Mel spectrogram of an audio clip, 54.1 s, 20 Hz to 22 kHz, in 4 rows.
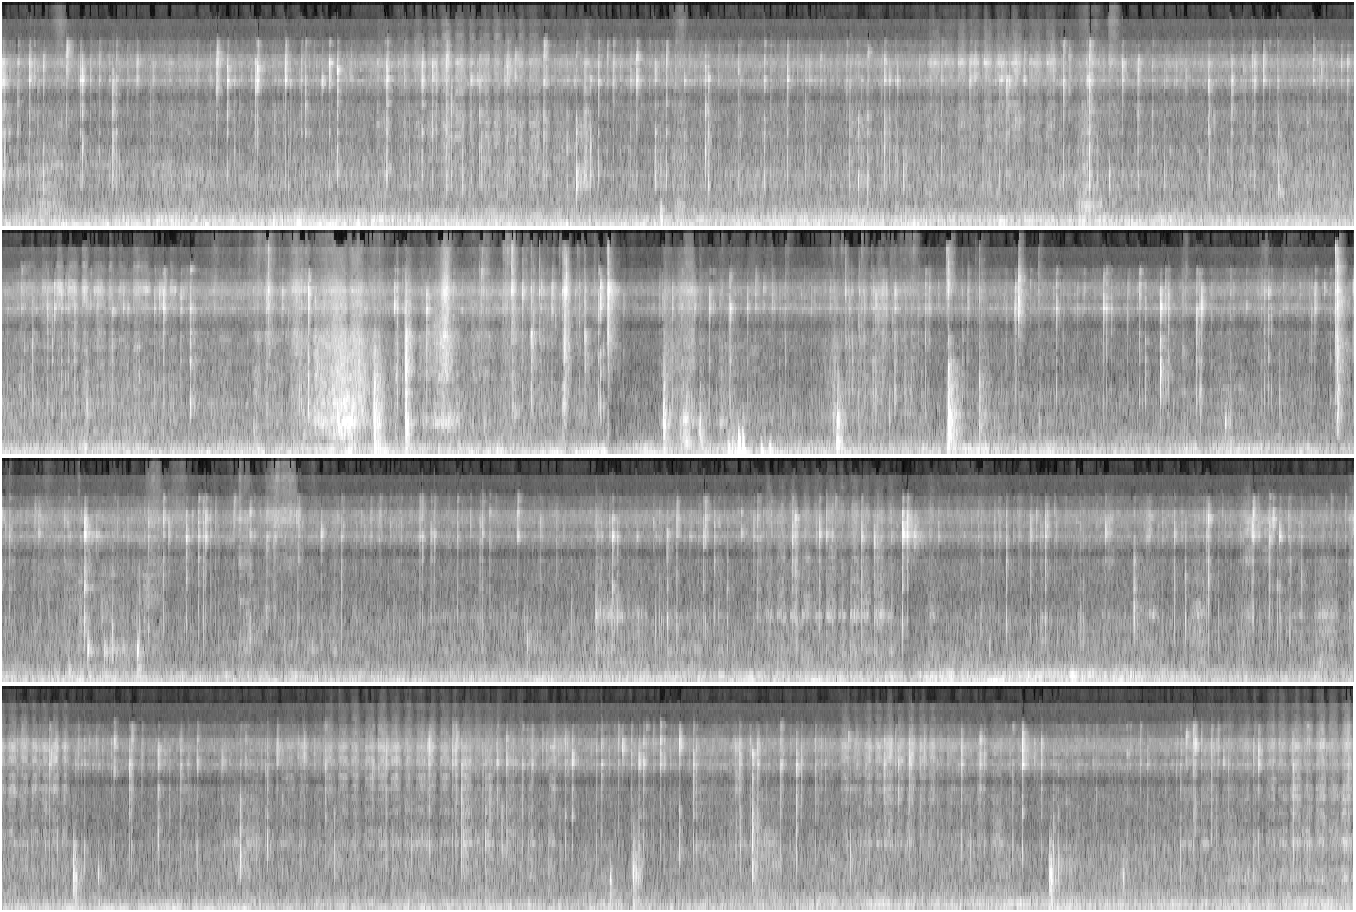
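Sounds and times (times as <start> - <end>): fireplace crackling and popping: 17.7 - 29.8
marker scratching on paper: 52.9 - 54.0.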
